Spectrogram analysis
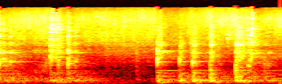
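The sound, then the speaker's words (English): Butter sizzling in a hot frying pan before cooking eggs: a faint hiss under several sharp, brief clicks and scrapes of pan contact. No one speaks. “My pan is nice and hot. I'm gonna add a nice glug of butter to the pan.”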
